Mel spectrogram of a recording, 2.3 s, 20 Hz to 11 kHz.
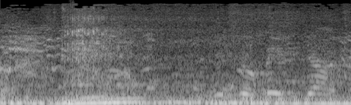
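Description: Corvette V8 revving briefly as the car drives off, its pitch rising about half a second in, over a steady low exhaust rumble and crowd chatter.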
